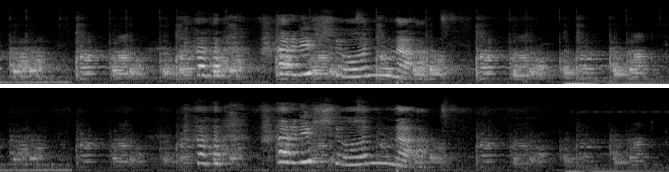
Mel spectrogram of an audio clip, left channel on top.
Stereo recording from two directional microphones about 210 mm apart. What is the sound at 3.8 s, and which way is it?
Music, 35° left (ahead or behind).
